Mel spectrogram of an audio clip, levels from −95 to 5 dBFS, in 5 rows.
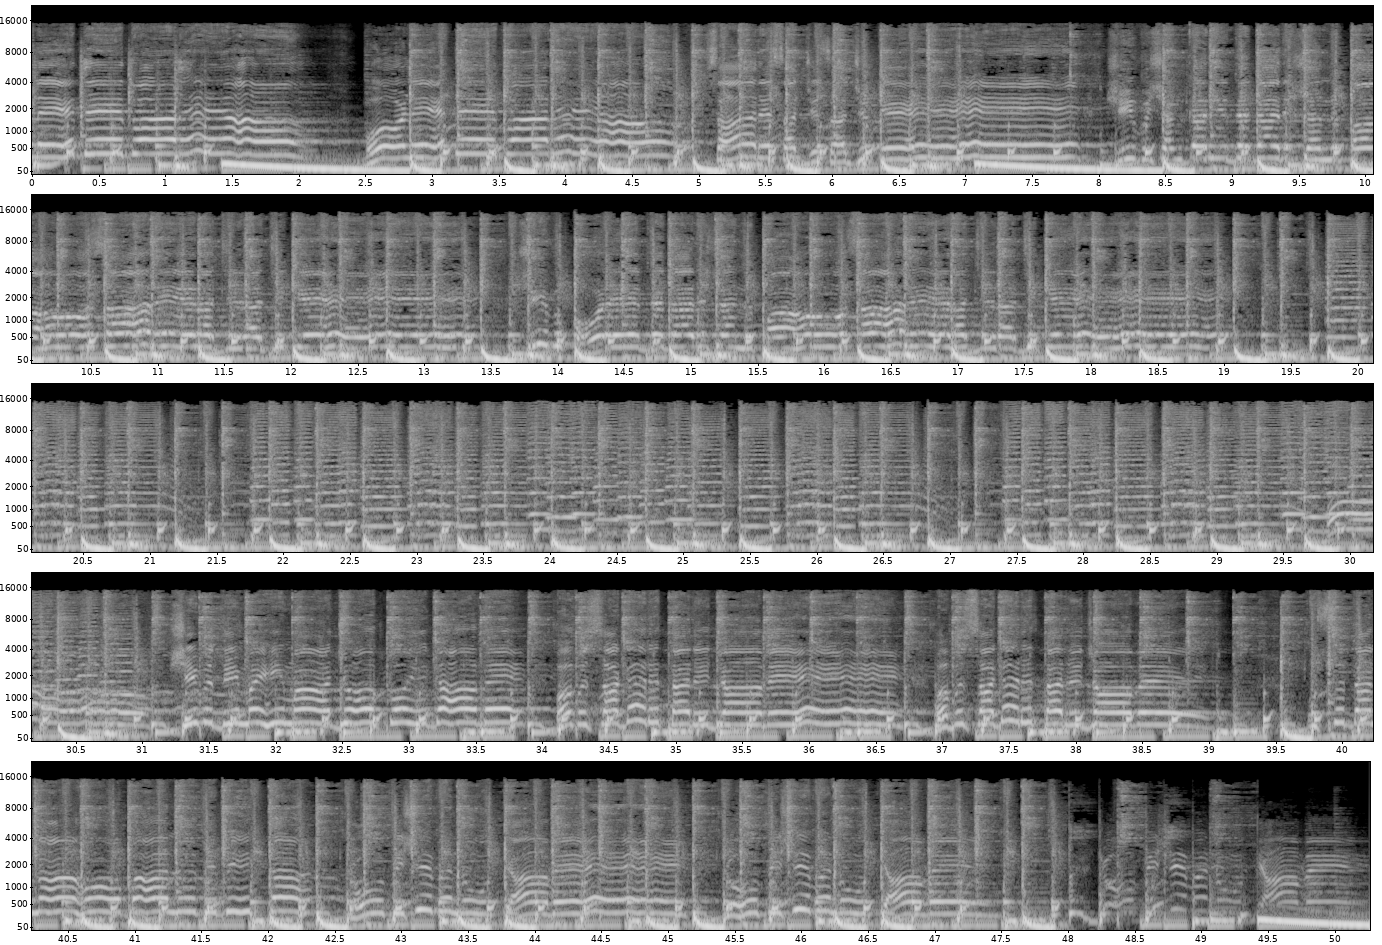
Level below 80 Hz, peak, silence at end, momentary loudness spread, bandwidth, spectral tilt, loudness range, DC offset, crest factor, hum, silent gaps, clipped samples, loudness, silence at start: -20 dBFS; -2 dBFS; 0 s; 4 LU; 15.5 kHz; -4.5 dB/octave; 2 LU; under 0.1%; 14 dB; none; none; under 0.1%; -16 LUFS; 0 s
